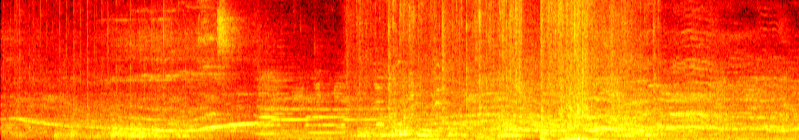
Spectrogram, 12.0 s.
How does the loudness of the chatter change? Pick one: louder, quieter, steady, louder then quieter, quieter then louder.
louder.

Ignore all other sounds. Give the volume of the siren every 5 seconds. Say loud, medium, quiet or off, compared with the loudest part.
loud, medium, medium.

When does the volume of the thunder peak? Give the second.
2 s.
